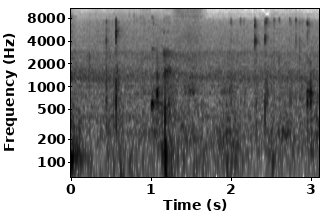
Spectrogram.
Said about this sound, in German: Ich bin gerade was am Schreiben im Chat. Du schreibst im Chat.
